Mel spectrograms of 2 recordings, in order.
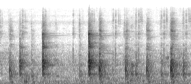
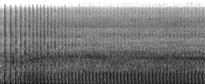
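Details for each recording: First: Troy-Bilt/MTD log splitter: uneven clacking knocks about four or five a second over a quiet run, not engine knock; worn, squeezed-out jaw coupling spider between engine and hydraulic pump. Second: Troy-Bilt/MTD log splitter with Honda single-cylinder engine after replacing the worn LoveJoy pump coupler spider: steady, even running with a constant note, much quieter, no knocking.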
